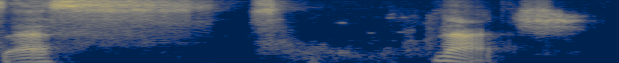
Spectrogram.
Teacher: we do have the frictive sound of s because we make the s sound you can feel air come on your mouth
